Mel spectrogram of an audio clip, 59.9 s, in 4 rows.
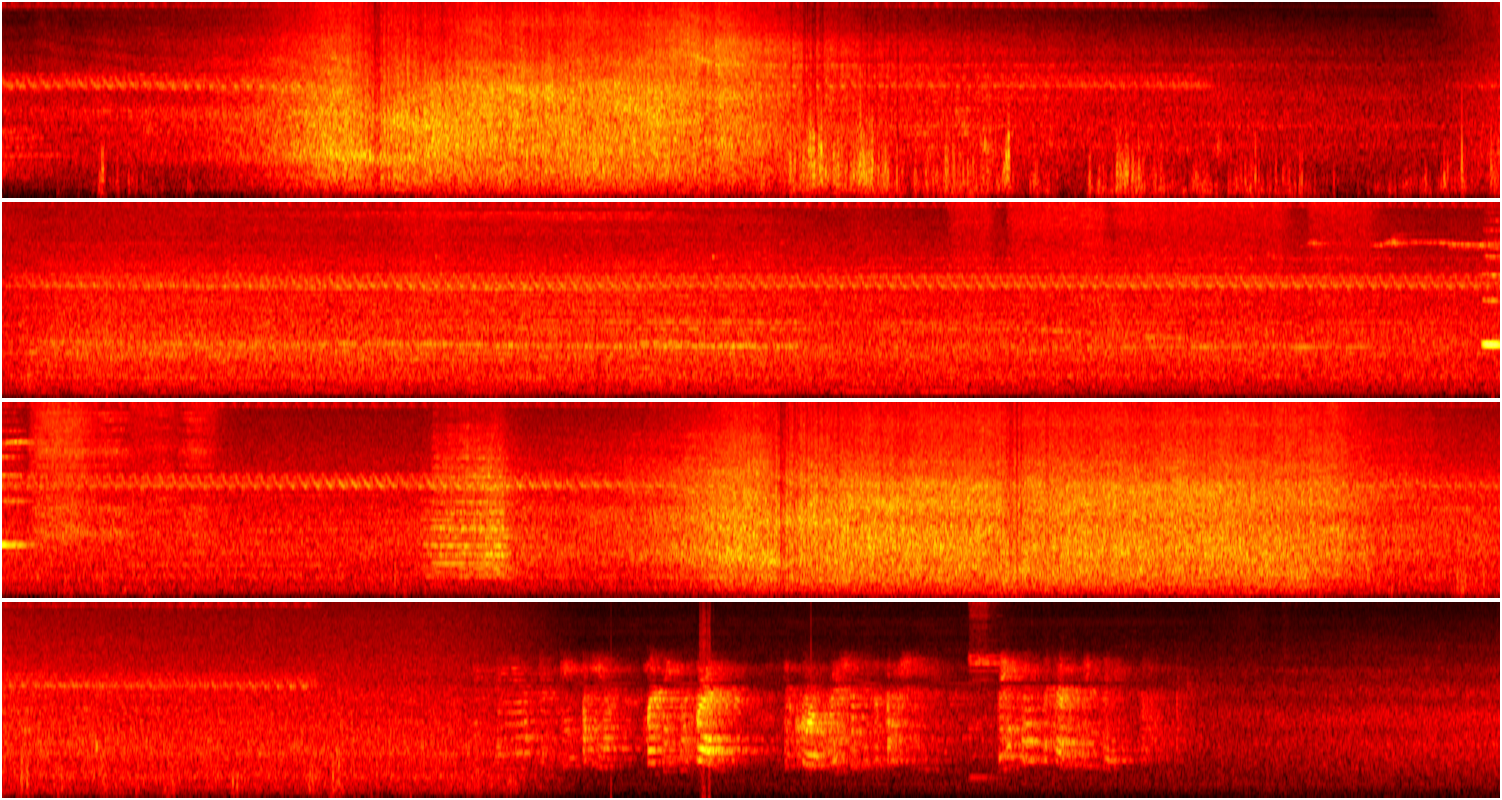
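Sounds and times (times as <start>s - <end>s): electric train whine: 0.0s - 51.4s
train passing with rushing roar: 0.0s - 59.9s
train horn note: 34.2s - 35.2s.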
